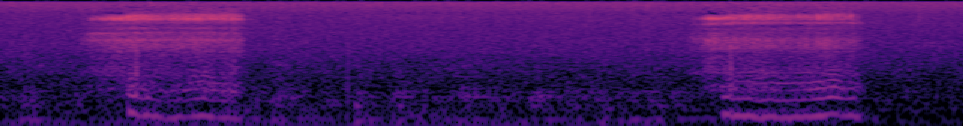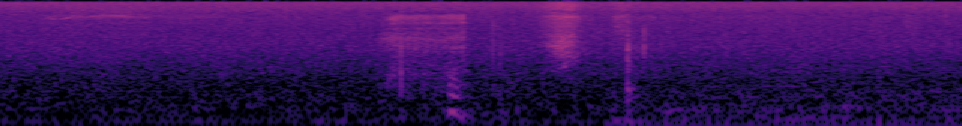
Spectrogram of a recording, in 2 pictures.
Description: Akita inu puppy Hachi snoring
